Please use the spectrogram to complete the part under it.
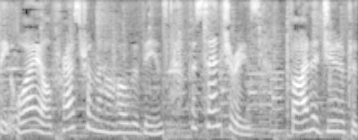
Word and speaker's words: jojoba: Natural Medicine Chest, we'll discuss jojoba, the miracle plant of the desert. – Jojoba is spelled J-O-J-O-B-A, but is pronounced according to its Spanish origins.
